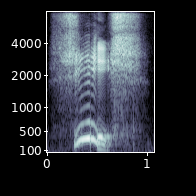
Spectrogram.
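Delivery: high squeaky Italian-American chipmunk; fast-talking little mobster, squeaky; Ace, chipmunk wiseguy. Acted. Little guard talks to the Seer, squeaky wiseguy.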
